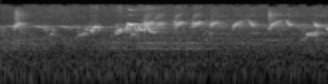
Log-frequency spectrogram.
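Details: Competitive song of a red-whiskered bulbul, played as a lure to trap and train birds: bubbling slurred whistles in quick uneven bursts, upswept and downswept notes tumbling together above a constant high background tone.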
